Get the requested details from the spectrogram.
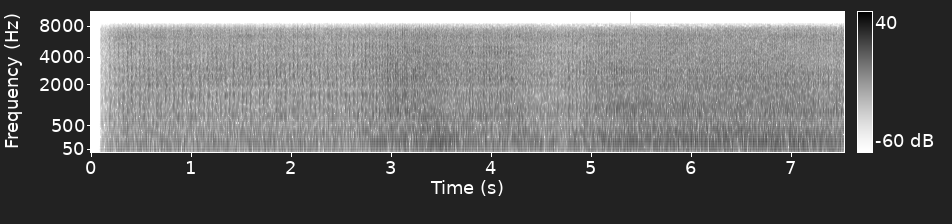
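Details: Isuzu 4JH1-TC diesel (D-Max, VP44 pump tagged) idling roughly with an uneven, rattly, surging beat, sounding ready to die; it stalls at idle, cause not evident.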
